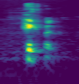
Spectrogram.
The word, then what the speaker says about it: Hickman: Is it Hickman or Hickman? – Hickman. – Hickman. – Yes. – But it's spelled man. – M-A-N. Yeah. – So Hickman. – H-I-C-K-M-A-N.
